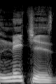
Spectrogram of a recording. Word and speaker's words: niche: And even in this whole NFT landscape, there's different niches, there's different pockets, or I should say niche, the proper pronunciation.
